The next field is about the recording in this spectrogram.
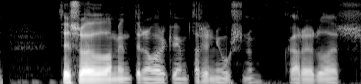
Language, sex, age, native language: Icelandic, male, 30-39, Icelandic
